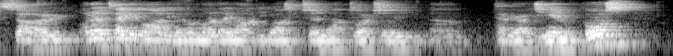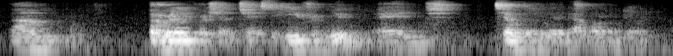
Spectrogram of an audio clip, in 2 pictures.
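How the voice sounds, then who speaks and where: With an Australian accent, a man of medium pitch speaks at a moderate pace with ordinary pitch variation and big swings in loudness, and audible room echo surrounds him. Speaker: government commissioner. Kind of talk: public talk. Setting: community meeting with microphone.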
